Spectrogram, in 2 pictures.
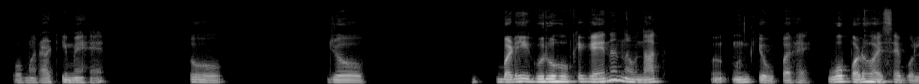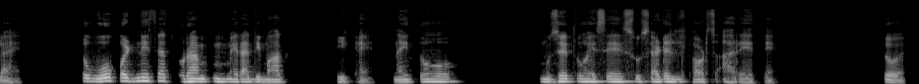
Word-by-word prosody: वो 95 - -9
मराठी 95 +4 -6
में 100 -1 -1
है। - - -9 0.9
तो 105 -2 -3 1.0
जो 100 -3 -1 1.4
बड़े 130 +4 +5
गुरु 125 +1 +7
होके 130 0 +4
गए 125 +1 +5
ना 195 - +3
नवनाथ, 125 - +1 0.5
उन - - -6
उनके 110 0 -1
ऊपर 95 0 -3
है, 95 -4 -10 0.2
वो 130 +4 +6
पढ़ो 120 +1 +5
ऐसे 110 0 -1
बोला 90 -1 -4
है। 90 0 -11 0.6
तो 145 - +1
वो 140 +4 +5
पढ़ने 155 +1 +4
से 160 0 -1
थोड़ा 135 -2 +2 0.2
मेरा 120 -1 +1
दिमाग 110 -1 0 0.5
ठीक - - -7
है, 95 -1 -9 0.2
नहीं 105 +1 -1
तो 125 +2 -1 0.9
मुझे 125 +3 +2
तो 130 0 0
ऐसे 125 0 +1
सुसाइडल 125 -1 0
थॉट्स 110 +4 -5
आ 120 - -6
रहे 90 -2 -7
थे। 90 - -11 1.1
तो 105 -2 -1
है। 90 - -8
120 Hz, 135 wpm, -24 LUFS, 105-130 Hz, 1.4 s, गुरु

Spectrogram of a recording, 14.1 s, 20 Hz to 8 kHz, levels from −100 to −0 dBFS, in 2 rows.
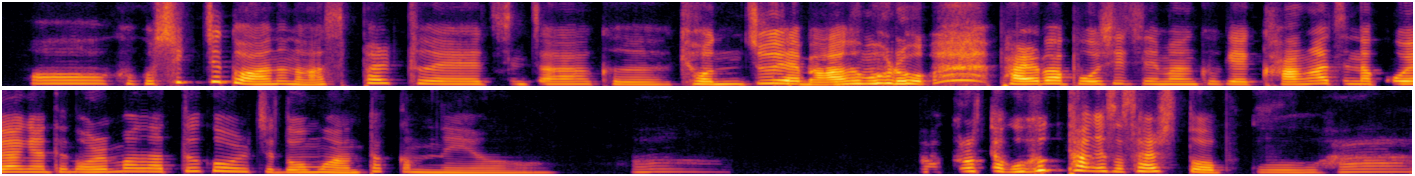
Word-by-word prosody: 아 295 0 -3
그거 275 -1 -9
식지도 420 - 0
않은 250 0 +4
아스팔트에 260 0 -4
진짜 245 +1 -6
그 225 -2 -8
견주의 255 +4 +2
마음으로 270 +5 +6 0.4
밟아 265 +3 +7
보시지만 255 -2 -4
그게 245 -1 -5
강아지나 260 +3 +1
고양이한테는 260 0 -1
얼마나 290 +4 -4
뜨거울지 310 -4 -7
너무 240 +1 -4
안타깝네요. 210 -4 -9 0.4
아. 270 +2 -20 1.1
아 260 - -16
그렇다고 320 -2 -1
흙탕에서 395 -6 +3
살 315 +2 +2
수도 310 -6 -4
없고. 225 0 -8
아. 270 +2 -13
260 Hz, 300 characters per minute, -20 LUFS, 240-295 Hz, 1.1 s, 밟아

